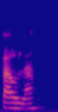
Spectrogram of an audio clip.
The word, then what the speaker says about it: Paola: You don't hear Paola. Paola. Oh, you're saying that's how you say it in Spanish. – Uh-huh. Right? – Oh. No, I think Paula and Paola are two different names. Oh, yeah, you're right. Paola.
